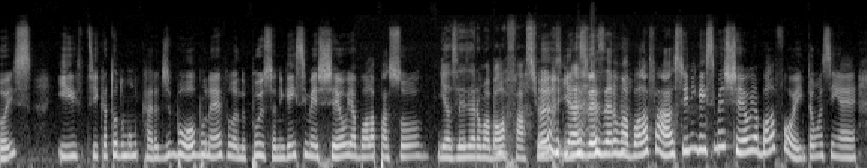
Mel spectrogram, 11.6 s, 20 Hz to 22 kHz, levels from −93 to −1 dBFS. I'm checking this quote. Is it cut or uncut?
cut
